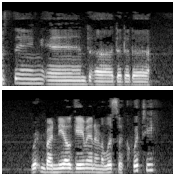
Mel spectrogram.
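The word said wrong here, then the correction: Kwitney: I think it's Quitney. – Quitney.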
